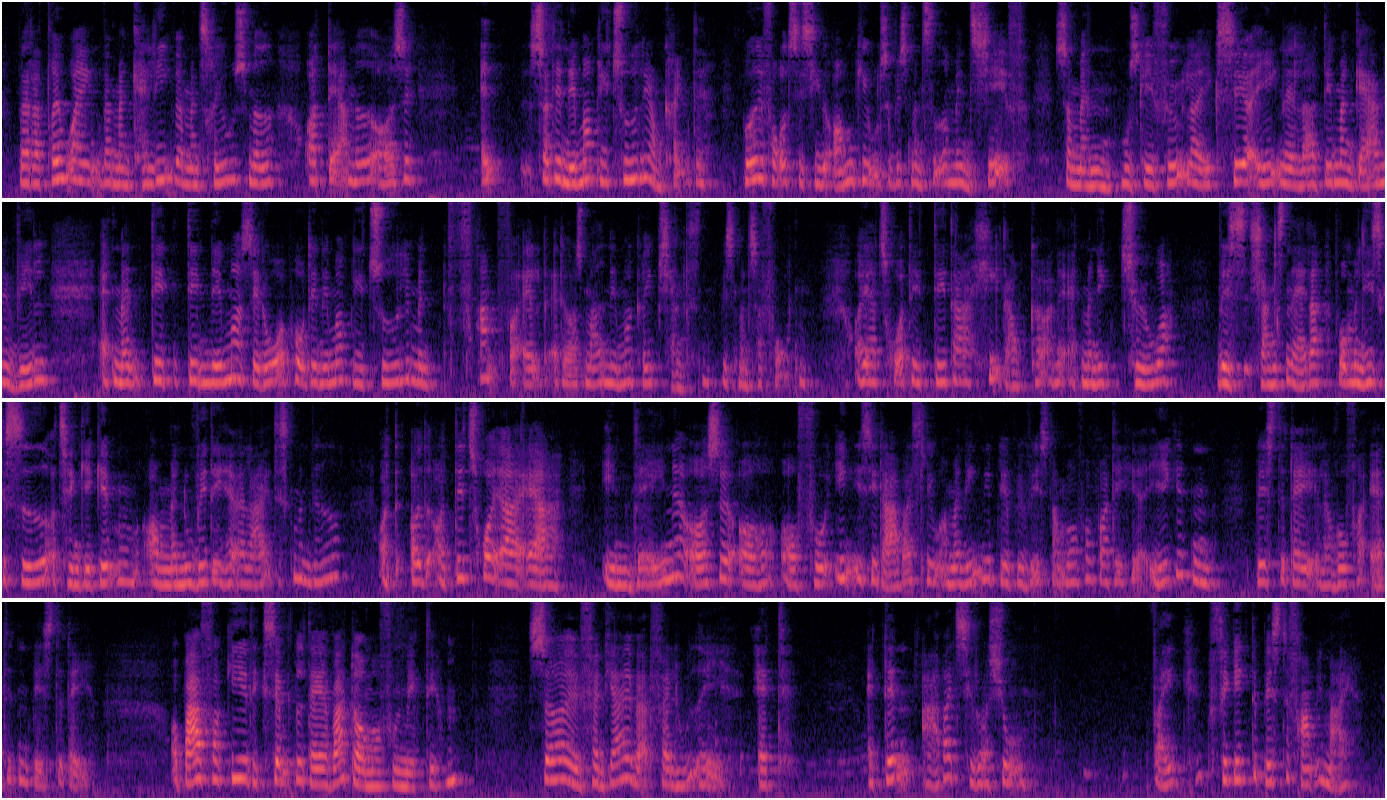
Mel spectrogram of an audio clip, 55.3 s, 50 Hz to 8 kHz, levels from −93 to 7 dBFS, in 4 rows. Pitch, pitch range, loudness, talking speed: 215 Hz, 200-235 Hz, -36 LUFS, 205 wpm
